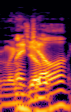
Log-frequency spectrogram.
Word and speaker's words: Langella: Just made by Frank Langella. – God damn it! – Langella. – Yeah. – What's that? How do you pronounce his name? – Langella.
